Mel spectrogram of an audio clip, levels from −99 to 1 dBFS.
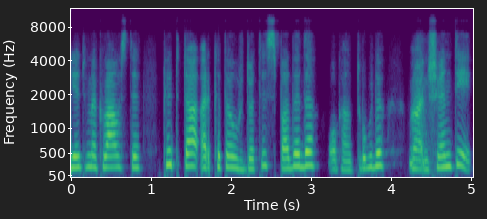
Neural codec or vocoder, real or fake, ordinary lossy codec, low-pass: codec, 16 kHz, 0.5 kbps, X-Codec, HuBERT features, trained on balanced general audio; fake; Opus, 24 kbps; 7.2 kHz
